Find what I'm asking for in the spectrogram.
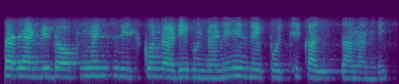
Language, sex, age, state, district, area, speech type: Telugu, female, 18-30, Telangana, Yadadri Bhuvanagiri, urban, conversation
